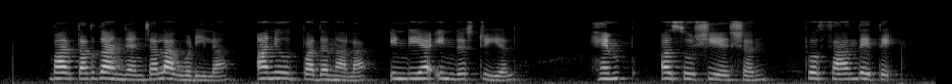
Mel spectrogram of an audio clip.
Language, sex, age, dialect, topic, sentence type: Marathi, female, 25-30, Northern Konkan, agriculture, statement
